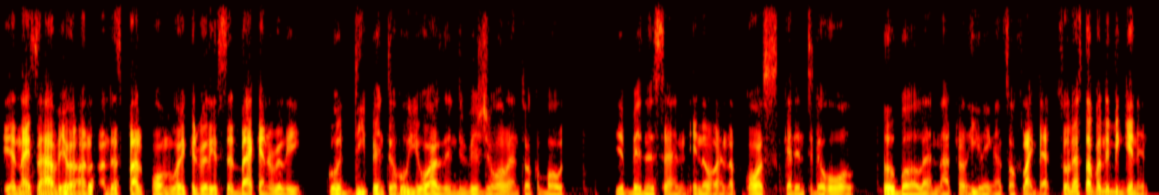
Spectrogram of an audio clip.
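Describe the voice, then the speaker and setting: A man hosting a podcast interview, relaxed and loose, with plenty of fillers as he asks questions. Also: sits low, fairly quick, no echo. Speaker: podcast host. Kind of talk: casual interview. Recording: dry close mic, faint music.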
